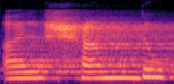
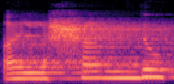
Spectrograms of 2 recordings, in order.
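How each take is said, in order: First: The h is a tight raspy sound from the throat. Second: The same.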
